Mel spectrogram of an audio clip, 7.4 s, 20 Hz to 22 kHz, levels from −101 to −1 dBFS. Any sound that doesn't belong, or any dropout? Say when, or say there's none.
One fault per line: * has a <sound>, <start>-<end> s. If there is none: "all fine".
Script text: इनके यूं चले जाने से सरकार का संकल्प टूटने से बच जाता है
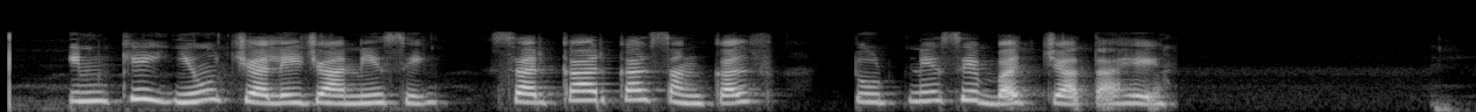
all fine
